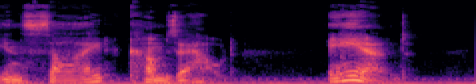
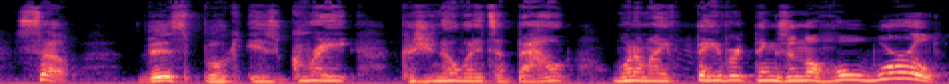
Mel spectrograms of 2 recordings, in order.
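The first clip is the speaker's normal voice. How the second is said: higher, louder, eager build-up; excited; 6 semitones higher, 5 dB louder than usual. Acted. Host teasing kids about the book, excited and higher. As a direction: tease it like a big secret.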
